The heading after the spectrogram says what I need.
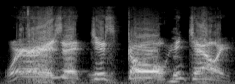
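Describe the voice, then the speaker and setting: A man playing a bossy, impatient small-town Southern boss in comic game roleplay, barking orders in a raspy squawk. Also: extremely high pitch, animated, measured pace, shouting, crowd noise, heavily acted. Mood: exasperated, demanding.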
